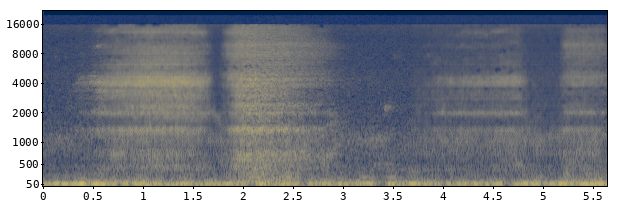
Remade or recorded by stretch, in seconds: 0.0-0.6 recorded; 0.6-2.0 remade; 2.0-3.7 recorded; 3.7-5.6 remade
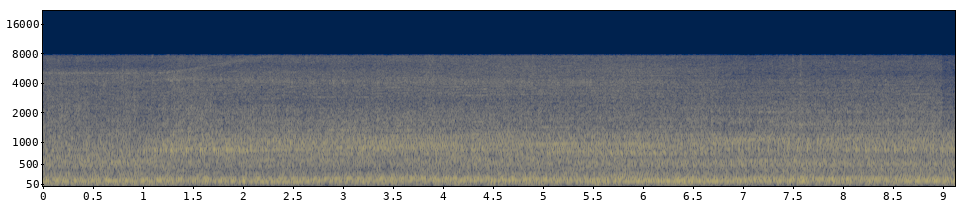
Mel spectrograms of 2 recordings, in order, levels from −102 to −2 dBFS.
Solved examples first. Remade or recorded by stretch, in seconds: 0.0-9.1 recorded

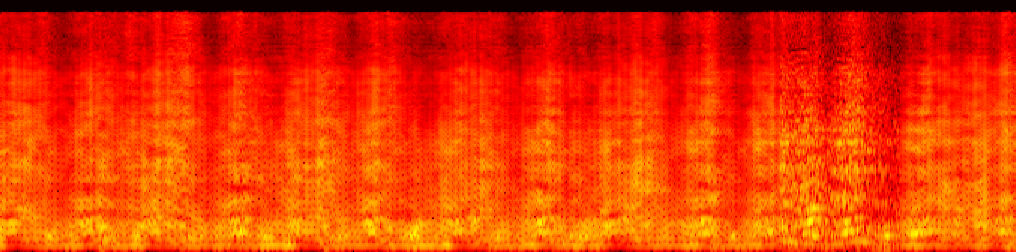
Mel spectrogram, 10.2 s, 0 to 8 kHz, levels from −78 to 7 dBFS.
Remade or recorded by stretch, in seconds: 0.0-7.8 remade; 7.8-9.0 recorded; 9.0-10.2 remade

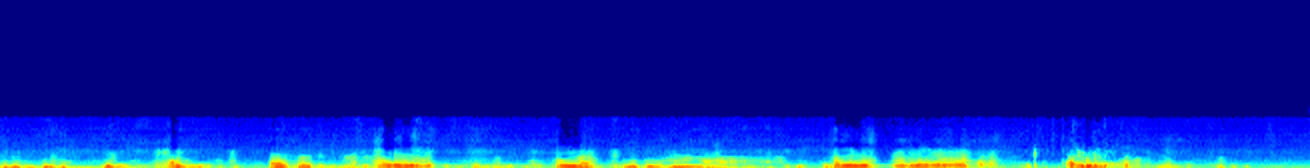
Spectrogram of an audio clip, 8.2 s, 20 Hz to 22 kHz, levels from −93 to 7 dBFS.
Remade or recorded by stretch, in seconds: 0.0-6.4 remade; 6.4-7.0 recorded; 7.0-8.2 remade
